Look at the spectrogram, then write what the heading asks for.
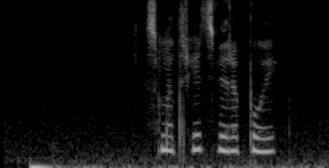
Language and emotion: Russian, neutral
